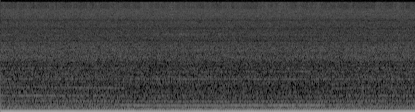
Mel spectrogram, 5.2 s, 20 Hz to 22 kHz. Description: 2002 Saab 9-3 SE cold start rough idle, stall.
